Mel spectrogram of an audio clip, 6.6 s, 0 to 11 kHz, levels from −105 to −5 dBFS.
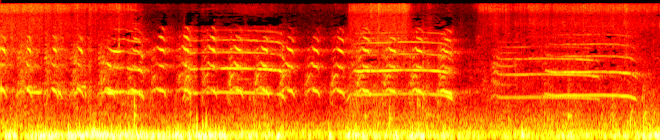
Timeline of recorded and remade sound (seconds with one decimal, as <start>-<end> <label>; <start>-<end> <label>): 0.0-1.5 recorded; 1.5-3.7 remade; 3.7-6.6 recorded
